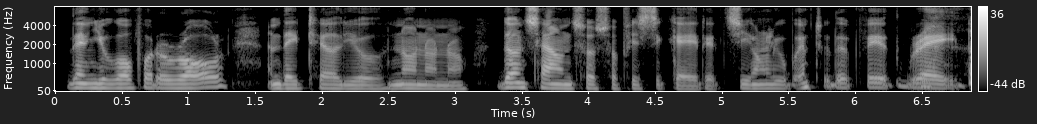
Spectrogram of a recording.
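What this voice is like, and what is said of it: Noticeable foreign accent in English. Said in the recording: “I had a thick accent, much thicker than I have now”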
